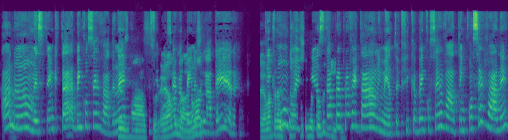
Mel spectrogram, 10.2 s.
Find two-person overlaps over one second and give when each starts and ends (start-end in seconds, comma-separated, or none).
2.3-4.1, 5.3-6.7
